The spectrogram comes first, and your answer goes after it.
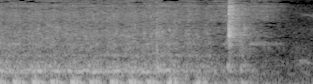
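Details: Small motorcycle engine fires on the electric starter and runs with a quick, even beat before settling. This is after repair: it had only clicked without cranking, and the starter's battery cable terminals were refitted and secured. Starts and runs normally.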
